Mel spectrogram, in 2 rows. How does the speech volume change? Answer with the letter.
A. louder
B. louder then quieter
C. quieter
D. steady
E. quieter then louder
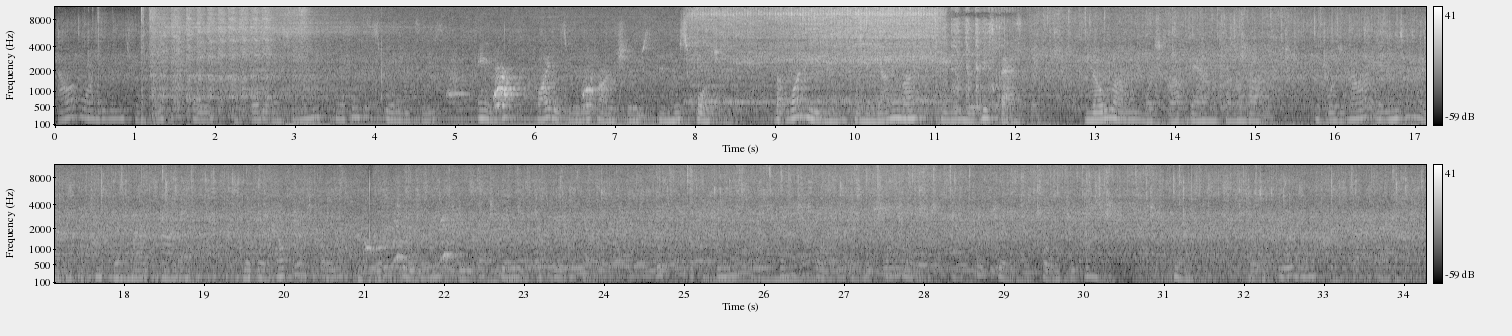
B.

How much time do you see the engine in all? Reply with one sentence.
You can hear the engine for 34 seconds altogether.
